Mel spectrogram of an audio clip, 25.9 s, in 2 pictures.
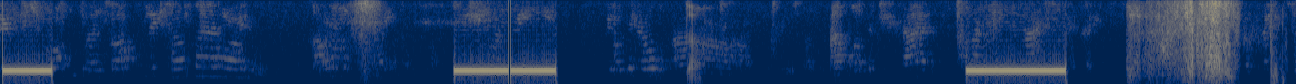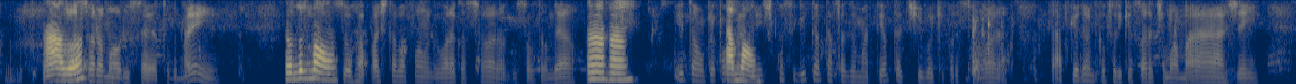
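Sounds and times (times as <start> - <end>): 
WhatsApp outgoing call ringback tones: 0.0 - 0.5, 4.6 - 5.6, 9.7 - 10.7
burst of noise: 11.3 - 12.4
speech: 13.4 - 25.9.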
